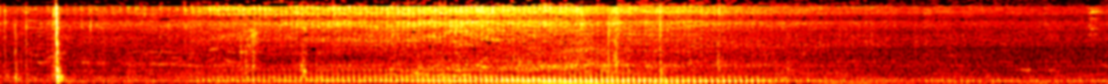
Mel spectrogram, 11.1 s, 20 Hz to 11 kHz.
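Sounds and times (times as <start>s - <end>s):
small engine pulsing: 0.7s - 8.8s.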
